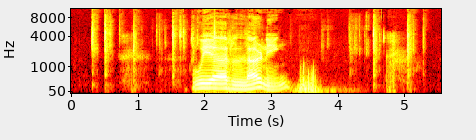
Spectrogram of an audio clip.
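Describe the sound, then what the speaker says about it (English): Someone types on a computer keyboard while working in an OpenOffice word processor, producing scattered, crisp key clicks. The clicks come before and after a brief spoken phrase in the middle. "Like here I am typing, hi there,"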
